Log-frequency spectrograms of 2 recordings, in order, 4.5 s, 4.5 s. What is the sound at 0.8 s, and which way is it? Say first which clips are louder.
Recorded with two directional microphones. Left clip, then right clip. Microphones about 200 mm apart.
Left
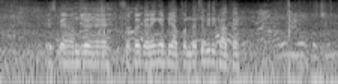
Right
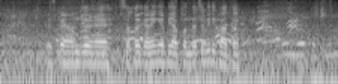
Speech: even; 10° right (ahead or behind).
